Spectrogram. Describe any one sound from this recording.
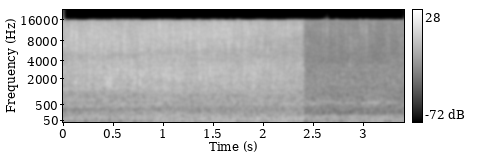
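Car tyres hiss on a wet, slushy road.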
